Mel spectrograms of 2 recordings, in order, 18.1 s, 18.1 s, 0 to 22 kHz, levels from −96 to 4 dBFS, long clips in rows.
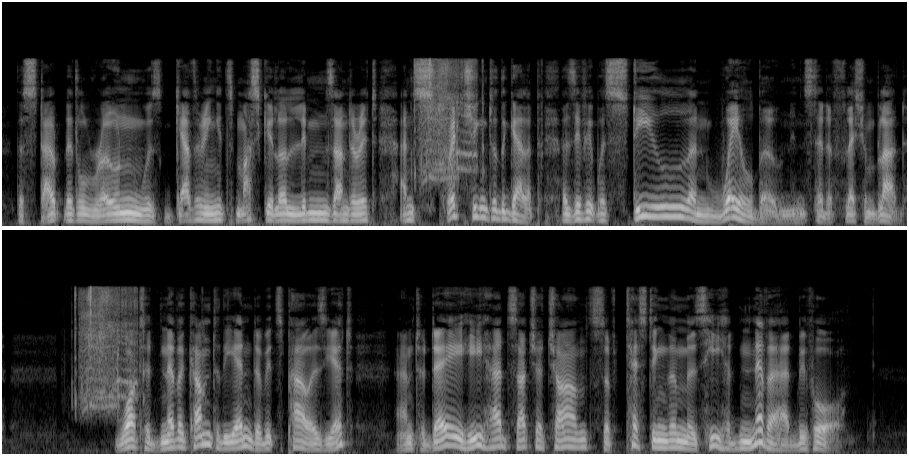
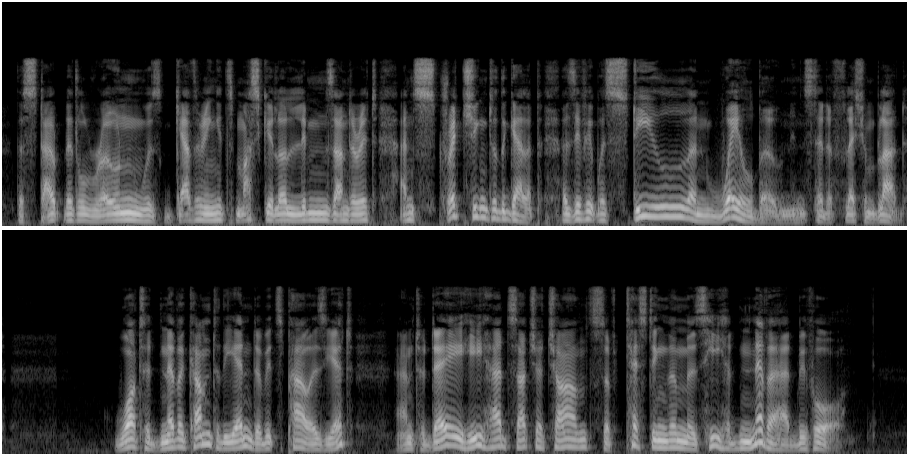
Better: second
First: background sound (Camera); 14 dB below the speech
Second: none

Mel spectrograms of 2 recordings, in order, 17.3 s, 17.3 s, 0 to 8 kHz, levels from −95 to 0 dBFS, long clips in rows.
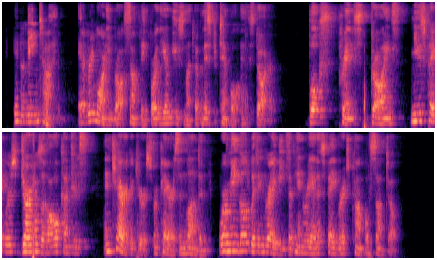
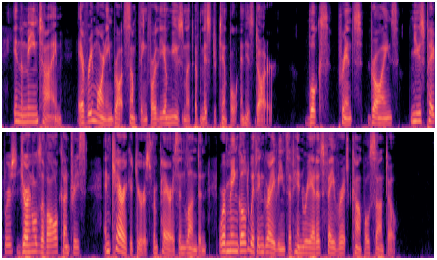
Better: second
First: noise reduction (neural mask model DeepFilterNet 3)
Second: none

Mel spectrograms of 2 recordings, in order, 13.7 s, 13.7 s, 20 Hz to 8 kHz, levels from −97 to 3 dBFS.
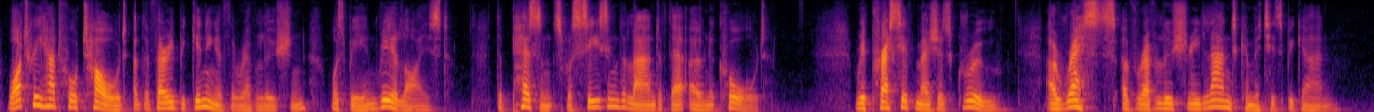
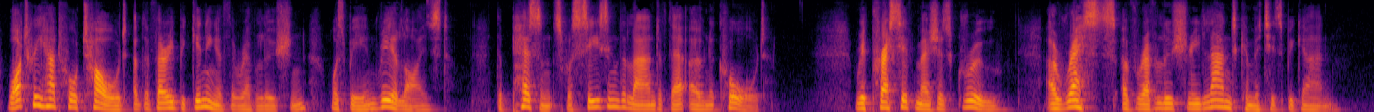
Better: first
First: none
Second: noise reduction (neural mask model Resemble Enhance denoiser)

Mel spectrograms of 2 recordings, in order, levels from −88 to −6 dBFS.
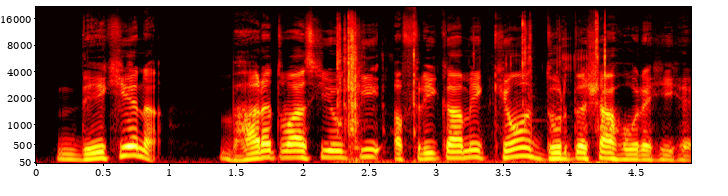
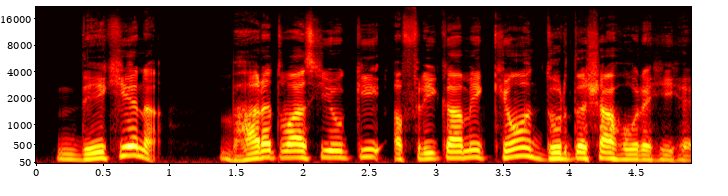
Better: second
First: background sound (Camera); 13 dB below the speech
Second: none

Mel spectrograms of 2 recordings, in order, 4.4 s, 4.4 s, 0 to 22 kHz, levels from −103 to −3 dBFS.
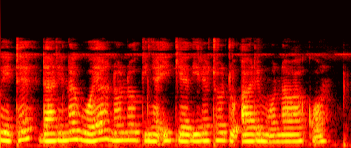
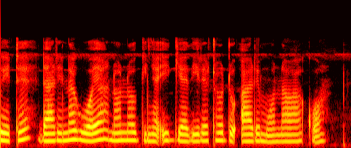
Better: second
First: room echo; dies away in 0.2 s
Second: none

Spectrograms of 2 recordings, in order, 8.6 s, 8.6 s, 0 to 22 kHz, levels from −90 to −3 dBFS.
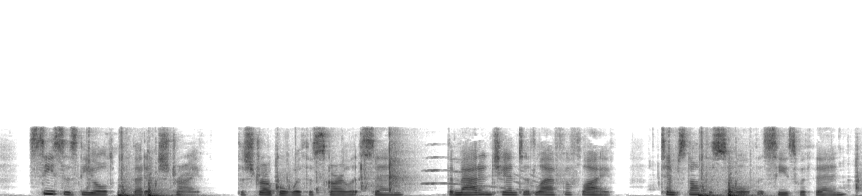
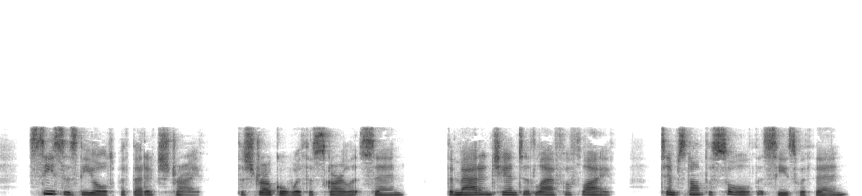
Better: second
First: background sound (Squeak); 4 dB below the speech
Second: none

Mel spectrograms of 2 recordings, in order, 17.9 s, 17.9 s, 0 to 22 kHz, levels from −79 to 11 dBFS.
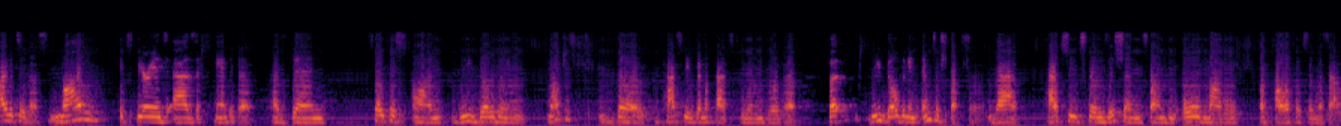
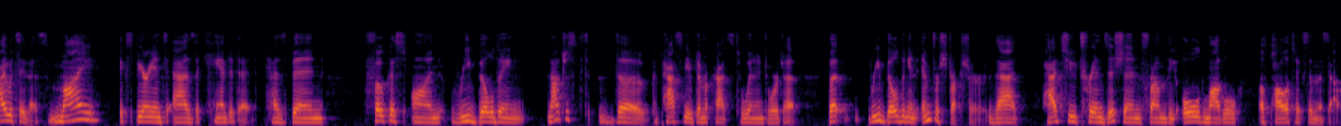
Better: second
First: noise reduction (neural separator model SepFormer DNS4)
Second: none

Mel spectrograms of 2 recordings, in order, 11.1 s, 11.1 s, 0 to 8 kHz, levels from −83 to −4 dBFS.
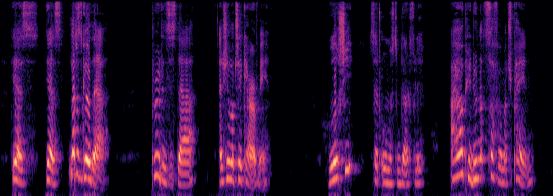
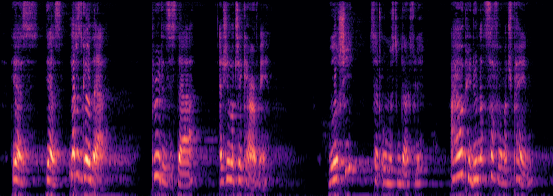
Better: first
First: none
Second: room echo; dies away in 1.5 s

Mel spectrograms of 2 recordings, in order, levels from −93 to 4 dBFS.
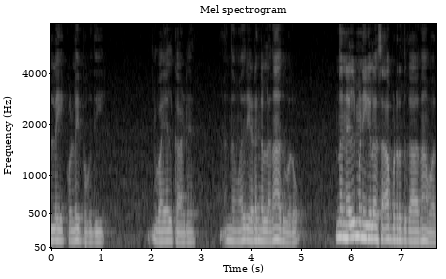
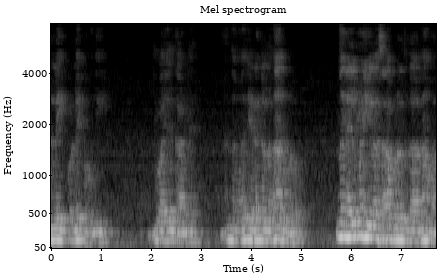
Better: first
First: none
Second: room echo; dies away in 0.5 s

